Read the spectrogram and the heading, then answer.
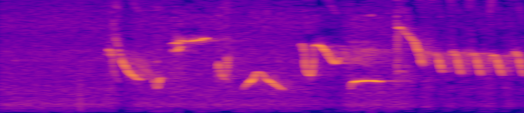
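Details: Yellow-fronted canary singing a short phrase of high looping whistles and a final rapid rolling trill after a brief quiet start.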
